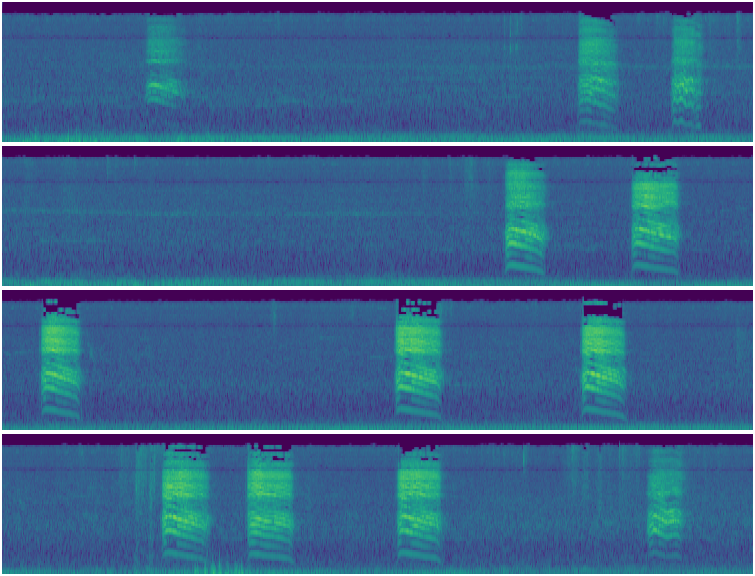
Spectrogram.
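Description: Crows cawing: about a dozen short, harsh caws, some single and some in quick pairs, repeated every few seconds over a low, steady rumble.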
